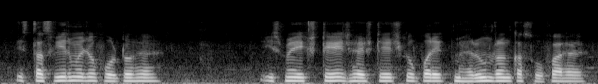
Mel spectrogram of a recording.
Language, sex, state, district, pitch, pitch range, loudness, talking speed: Hindi, male, Chhattisgarh, Raipur, 160 Hz, 145-165 Hz, -14 LUFS, 180 wpm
